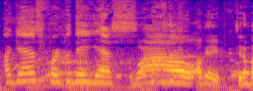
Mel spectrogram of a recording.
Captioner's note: chuckles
